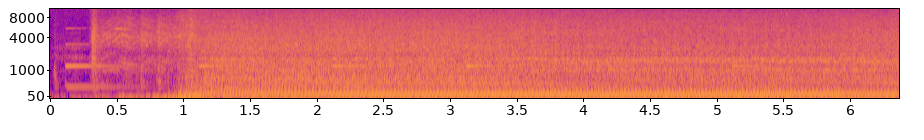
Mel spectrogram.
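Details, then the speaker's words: Kia Stinger at an auction yard. The starter cranks briefly, then the engine catches and settles into a loud, uneven, rasping idle that sounds wrong from underneath. Suspected exhaust leak under the car, unconfirmed. "Yeah, that didn't sound particularly good, did it? Yeah, no, it sounds like an exhaust leak from underneath the car."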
